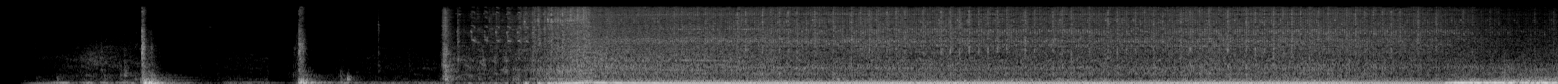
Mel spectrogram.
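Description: A few sharp clicks and clunks, then the 25 kW, 34-horsepower boxer engine of a rare Jeans edition Volkswagen Beetle cranks and fires into a steady, throaty idle that rumbles on evenly, rising slightly in loudness near the end.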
